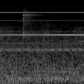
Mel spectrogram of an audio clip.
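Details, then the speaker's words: Continuous high-pitched tone from a BINGO PRO apex locator on a demonstration model, sounding when the endodontic file reaches the root canal apex and the scale reaches zero; apex signal. "когда апекс достигнут в шкала делений доходит до нуля появляется надпись апекс раздается непрерывный звуковой сигнал"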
